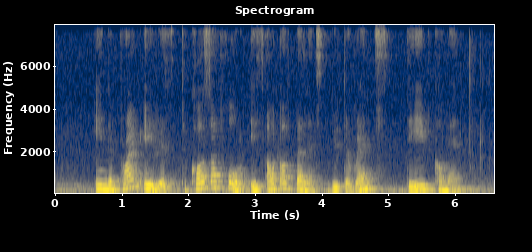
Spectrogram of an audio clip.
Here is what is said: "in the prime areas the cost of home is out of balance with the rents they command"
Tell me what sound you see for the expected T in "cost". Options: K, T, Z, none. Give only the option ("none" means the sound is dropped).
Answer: none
